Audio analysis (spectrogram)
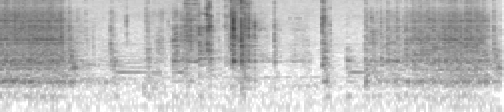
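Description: A sewing machine top-stitches a panel quilt in bursts, a close rapid mechanical chatter that runs, pauses with a few clicks and handling sounds, then runs again; no talk.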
